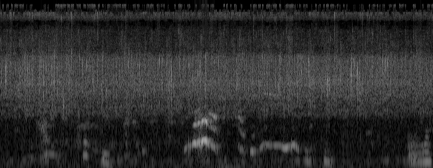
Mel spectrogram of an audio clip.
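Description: Pieces of food, chicken leg pieces among them, frying one by one in a pan at a home picnic, with a soft continuous sizzle and a brief voice or squeal near the middle.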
